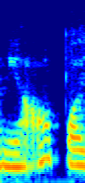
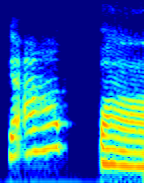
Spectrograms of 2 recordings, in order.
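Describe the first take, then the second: First: The second word is pronounced with 'o' vowels. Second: The second word is pronounced with 'a' vowels. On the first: This is the usual local Javanese form. "bukan ya opo" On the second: This is how Chinese-Indonesian speakers say it. "orang Tionghoanya itu bilangnya ... jadi ya apa"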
